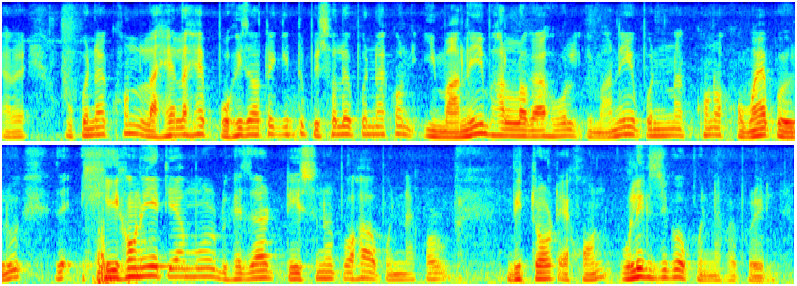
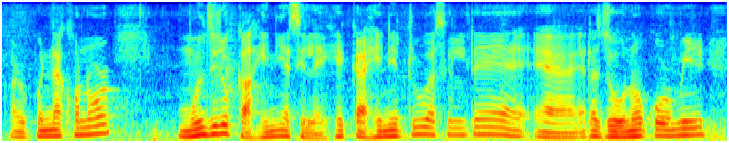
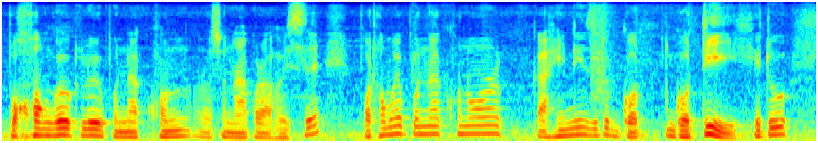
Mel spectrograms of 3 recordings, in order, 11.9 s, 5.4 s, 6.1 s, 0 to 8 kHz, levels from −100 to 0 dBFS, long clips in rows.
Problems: constant background noise, background conversations at intervals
